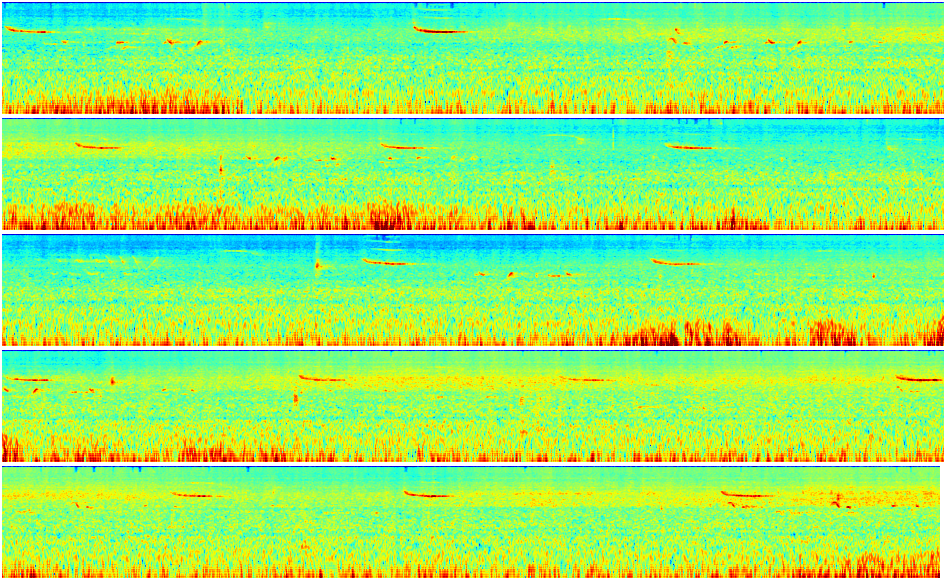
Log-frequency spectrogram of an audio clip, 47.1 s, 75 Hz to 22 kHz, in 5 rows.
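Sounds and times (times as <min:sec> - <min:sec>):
small birds chirping: 0:25.4 - 0:47.0.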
